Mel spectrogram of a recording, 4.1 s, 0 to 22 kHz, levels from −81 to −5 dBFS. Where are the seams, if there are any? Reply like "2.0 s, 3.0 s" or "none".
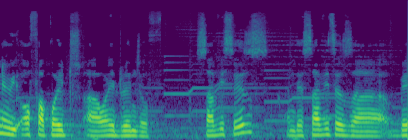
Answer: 1.6 s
